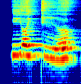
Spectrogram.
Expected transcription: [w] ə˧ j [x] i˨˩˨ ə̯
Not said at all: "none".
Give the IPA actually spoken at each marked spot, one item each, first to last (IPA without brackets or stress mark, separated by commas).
j, k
